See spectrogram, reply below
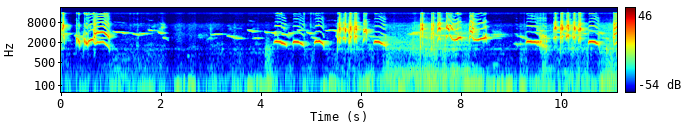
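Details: Greater green leafbird delivering varied full 'tembakan' song: looping whistled notes, soft high tweets, then loud clusters of sharp chips and downslurred whistles repeated in bursts over about eleven seconds.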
